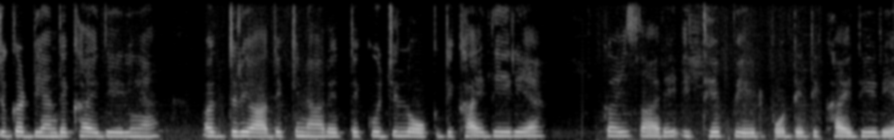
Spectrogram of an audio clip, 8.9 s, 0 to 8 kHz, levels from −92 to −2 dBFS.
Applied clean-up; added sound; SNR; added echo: neural separator model SepFormer DNS4.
